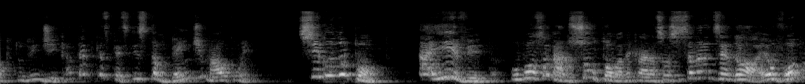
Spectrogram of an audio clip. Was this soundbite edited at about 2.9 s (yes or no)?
yes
